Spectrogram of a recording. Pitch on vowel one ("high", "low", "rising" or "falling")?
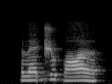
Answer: rising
